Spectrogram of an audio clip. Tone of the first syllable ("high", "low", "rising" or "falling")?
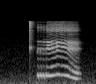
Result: falling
